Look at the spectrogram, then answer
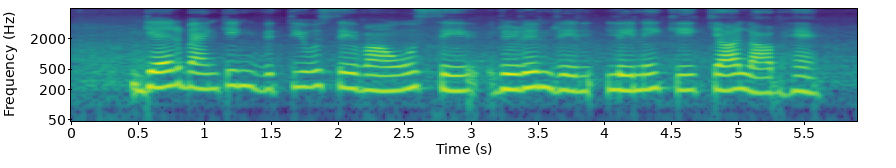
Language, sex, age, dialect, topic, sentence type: Hindi, female, 31-35, Marwari Dhudhari, banking, question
